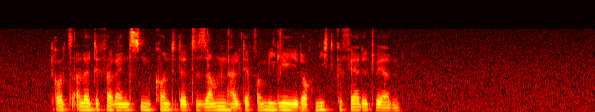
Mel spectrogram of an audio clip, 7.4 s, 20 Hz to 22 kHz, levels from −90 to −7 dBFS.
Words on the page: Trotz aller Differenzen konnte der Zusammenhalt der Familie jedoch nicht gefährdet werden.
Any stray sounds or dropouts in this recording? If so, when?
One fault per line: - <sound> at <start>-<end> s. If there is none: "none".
none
